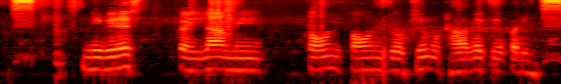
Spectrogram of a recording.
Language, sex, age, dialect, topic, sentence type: Bhojpuri, male, 31-35, Northern, banking, question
